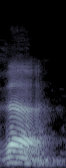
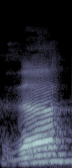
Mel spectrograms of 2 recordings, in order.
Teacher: Bezanya yang zal tu nipis, yang dha tu tebal.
